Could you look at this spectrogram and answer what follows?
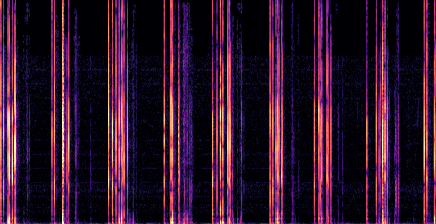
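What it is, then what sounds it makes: Faux leather wallet tapped and scratched. Long nails tap and scratch the front of a small yellow faux leather wallet with a metal bar, held in both hands. Quiet, dry, irregular bursts of tapping and scratchy rustle spread from low thuds up into bright hiss. Each sound cuts off almost at once, with no ring.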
